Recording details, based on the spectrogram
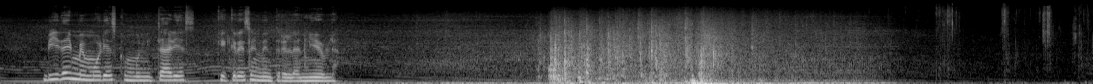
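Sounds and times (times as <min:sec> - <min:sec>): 
speech: 0:00.4 - 0:03.5
footsteps on leaves and twigs along a forest trail: 0:03.1 - 0:10.9.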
